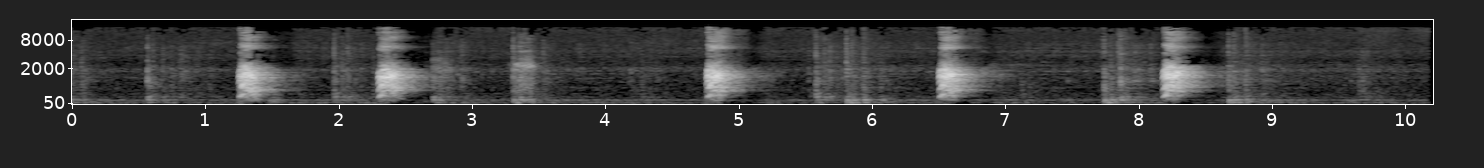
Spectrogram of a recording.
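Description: Small fluffy dog, a Pomeranian, barking five times in sharp, short barks spaced one to two seconds apart, with softer little barks in between.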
